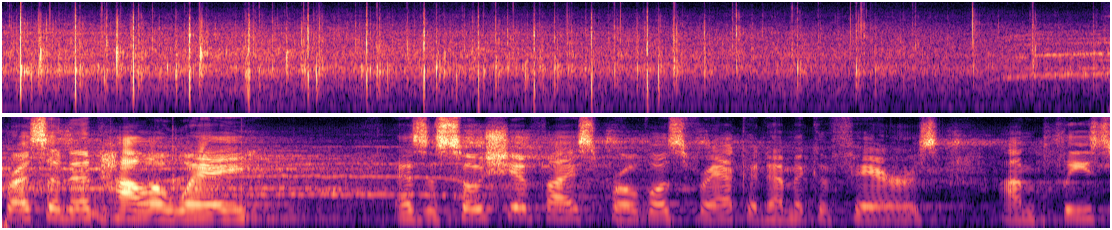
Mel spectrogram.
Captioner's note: applause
